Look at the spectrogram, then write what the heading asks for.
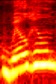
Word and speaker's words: Wilhelm: kaiser wilhelm ii wait isn't it wilhelm since it's a double you know the letter W does not exist in German therefore when you see a W in German it's actually a V yeah I know it's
